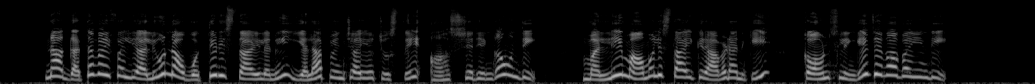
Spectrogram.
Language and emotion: Telugu, surprised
